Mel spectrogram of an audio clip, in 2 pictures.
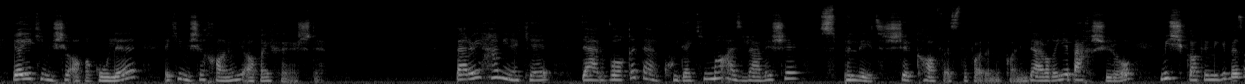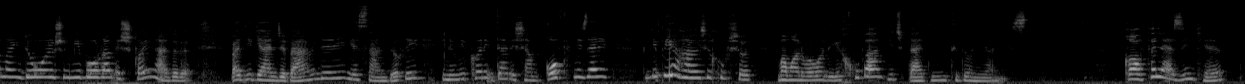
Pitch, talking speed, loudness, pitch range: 210 Hz, 170 wpm, -38 LUFS, 175-275 Hz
